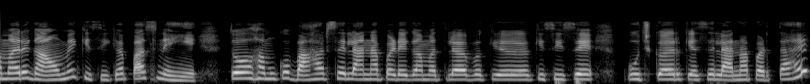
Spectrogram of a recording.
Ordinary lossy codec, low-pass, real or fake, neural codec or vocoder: none; none; real; none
